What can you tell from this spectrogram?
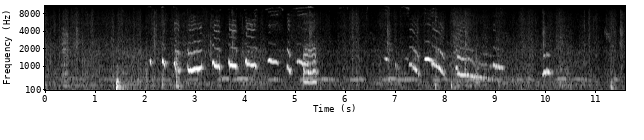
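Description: Border collie puppies whimpering and yipping: a quick string of short, high calls, several sliding down in pitch, from about two seconds in until about nine seconds in.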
